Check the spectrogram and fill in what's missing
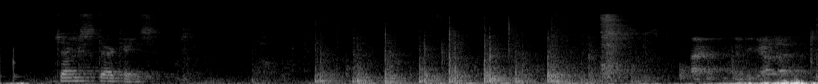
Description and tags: Jenks Staircase Footsteps
Recording of footsteps in a library staircase
Footsteps, Jenks, Resource, staircase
